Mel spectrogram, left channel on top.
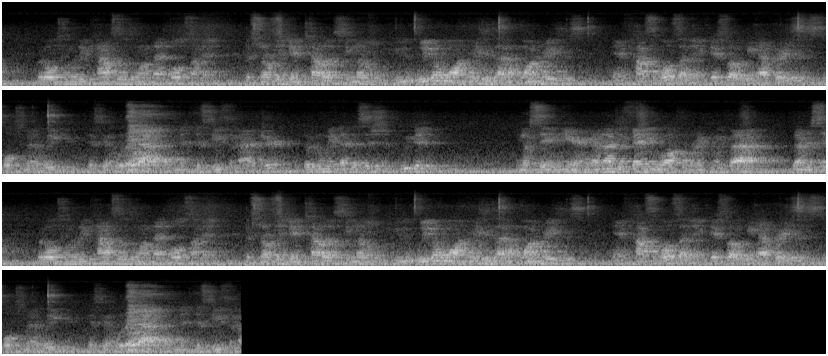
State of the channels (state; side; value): drops out; right; at 10.7 s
